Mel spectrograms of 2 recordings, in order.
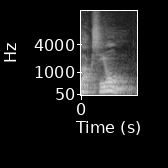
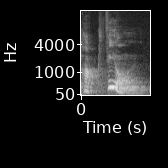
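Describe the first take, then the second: First: The c sounds like s, Latin American style. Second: The c sounds like th, Castilian style.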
